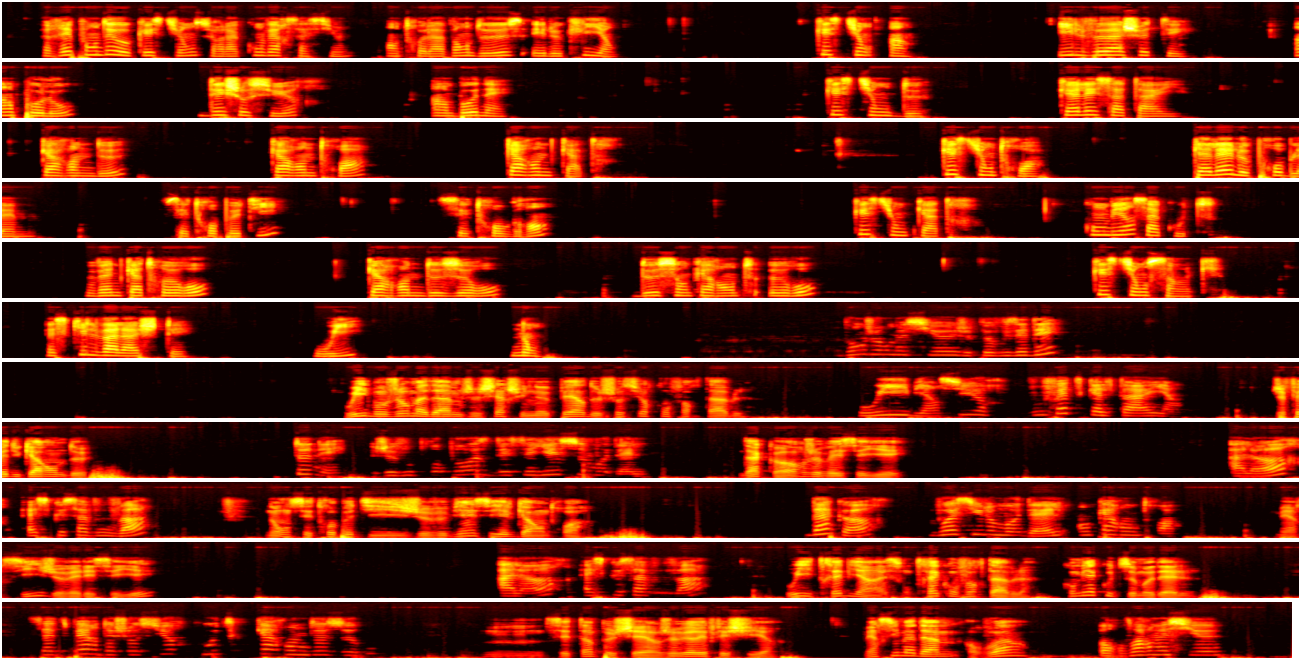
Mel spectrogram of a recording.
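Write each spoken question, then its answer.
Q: Il veut acheter un polo, des chaussures, un bonnet.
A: des chaussures

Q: Quel est le problème?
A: C'est trop petit

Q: Combien ça coûte?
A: 42 euros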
